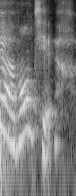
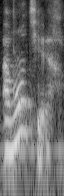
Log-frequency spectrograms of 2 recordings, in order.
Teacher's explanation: La T y la A se unen.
